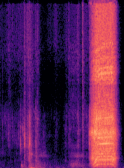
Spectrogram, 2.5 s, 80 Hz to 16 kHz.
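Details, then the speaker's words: DeWalt DCH273 SDS drill, brought in for not hammering, tested after repair in ordinary drill mode: short, smooth high-pitched whir with no pounding underneath, as expected. "Is that chisel or is that drill? That's ordinary drill."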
